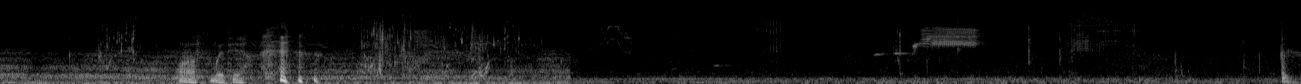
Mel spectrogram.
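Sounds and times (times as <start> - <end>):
low steady background rumble: 0.0 - 13.0
songbirds calling: 8.7 - 10.0.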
